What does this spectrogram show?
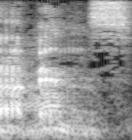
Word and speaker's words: almond: The L is silent. I could die by eating those shits, but I know not to say the L in almonds.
